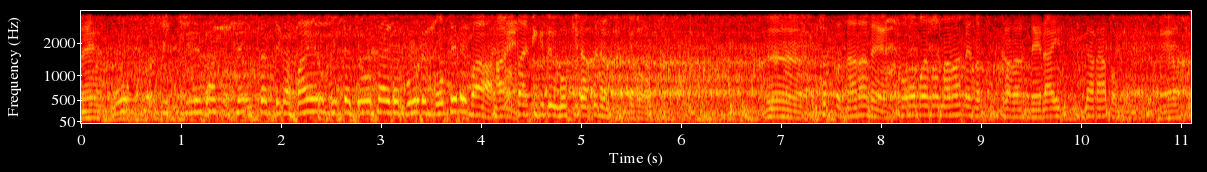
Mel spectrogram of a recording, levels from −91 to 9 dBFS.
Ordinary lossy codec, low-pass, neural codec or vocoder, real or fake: none; 3.6 kHz; codec, 16 kHz, 16 kbps, FunCodec, trained on Chinese and English, 50 frames a second; fake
